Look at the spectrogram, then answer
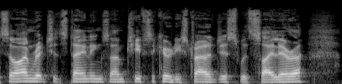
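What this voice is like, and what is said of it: British accent. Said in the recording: “I'm a Brit. You can tell from the accent”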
